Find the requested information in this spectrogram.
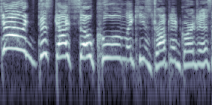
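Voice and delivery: loud, high, excited rave; gushing. Retold or imitated. Woman telling her friend about the cop, gushing. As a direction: gush to your best friend about a crush.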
